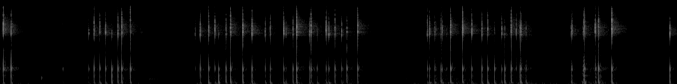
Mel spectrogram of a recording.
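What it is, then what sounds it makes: Coconut shell tapped with fingernails. A brown coconut shell, likely hollow, is held in the hands and tapped and scratched with long white nails. The sound comes in five quick bursts of sharp, bright clicking taps, each carrying a faint hollow tone and separated by brief silences. Every tap dies away almost instantly, leaving crisp, dry, high-pitched clatter with almost no low end.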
